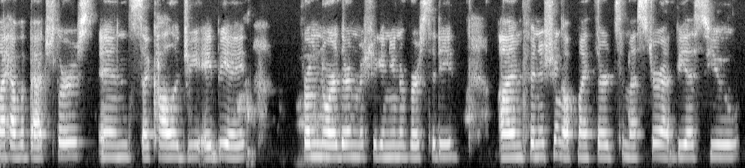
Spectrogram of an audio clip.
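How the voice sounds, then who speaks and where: A woman in her thirties reading a class presentation slowly over a video call. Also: on the high side. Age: 30s. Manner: slow, very flat reading. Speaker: student presenter.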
